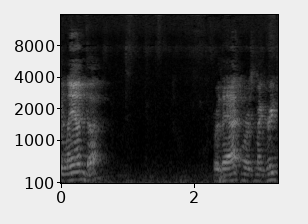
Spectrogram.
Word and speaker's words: lambda: use the Greek letter lambda for that, whereas my Greek friend would say lambda. He says we're pronouncing it wrong. It's not a duh, it's a the. Lambda. He would actually be like lambda.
